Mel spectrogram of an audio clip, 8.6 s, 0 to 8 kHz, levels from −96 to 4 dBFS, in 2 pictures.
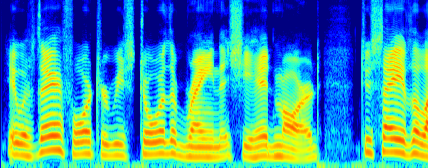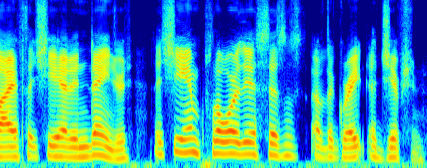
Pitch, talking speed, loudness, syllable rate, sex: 145 Hz, 195 wpm, -20 LUFS, 5.7 syllables/s, male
